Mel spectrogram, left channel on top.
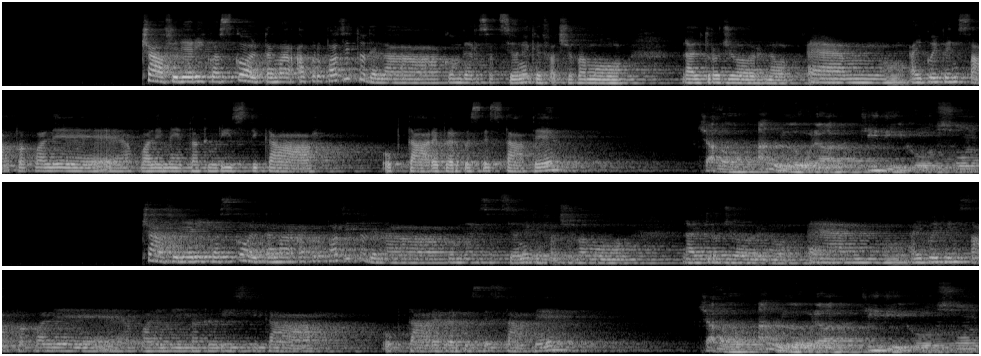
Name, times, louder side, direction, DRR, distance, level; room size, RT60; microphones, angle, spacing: voice 1, 1.4-13.0 13.6-15.4, left 4 dB, 90° left, 6 dB, 0.5 m, -26 dB
voice 2, 16.7-19.5, equal, 30° left, -1 dB, 1.4 m, -26 dB
8.2 x 7.7 x 7.2 m, 2.5 s
head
